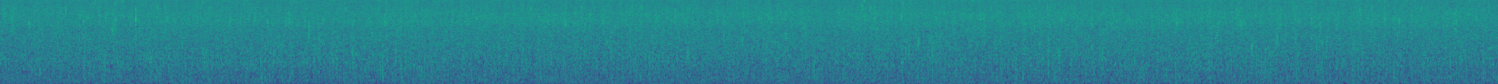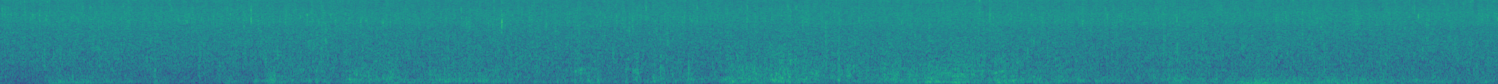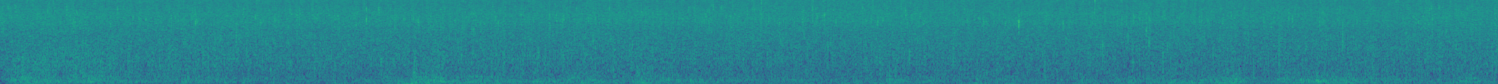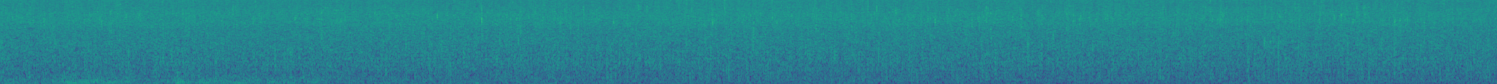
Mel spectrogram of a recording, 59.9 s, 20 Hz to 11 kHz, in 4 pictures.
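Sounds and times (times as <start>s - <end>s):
heavy rain hissing: 0.0s - 58.8s
thunder rumbling: 17.4s - 48.0s.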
